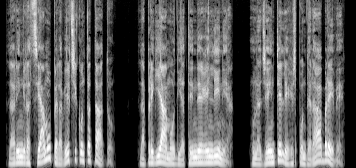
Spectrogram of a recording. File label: IVR, italian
